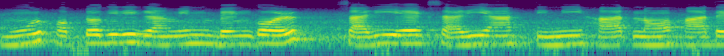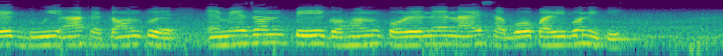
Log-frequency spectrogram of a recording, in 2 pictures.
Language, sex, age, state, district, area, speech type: Assamese, female, 45-60, Assam, Tinsukia, urban, read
